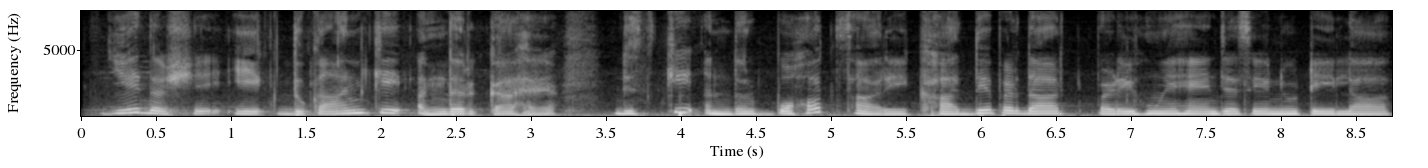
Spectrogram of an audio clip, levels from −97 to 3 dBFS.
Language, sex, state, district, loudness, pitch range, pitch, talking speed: Hindi, female, Rajasthan, Bikaner, -17 LUFS, 180-200 Hz, 190 Hz, 135 wpm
